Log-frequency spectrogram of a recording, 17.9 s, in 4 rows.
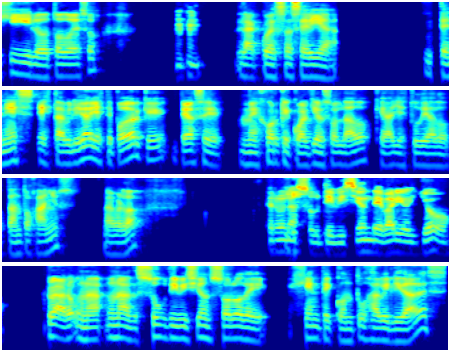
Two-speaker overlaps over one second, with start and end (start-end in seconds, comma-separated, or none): none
